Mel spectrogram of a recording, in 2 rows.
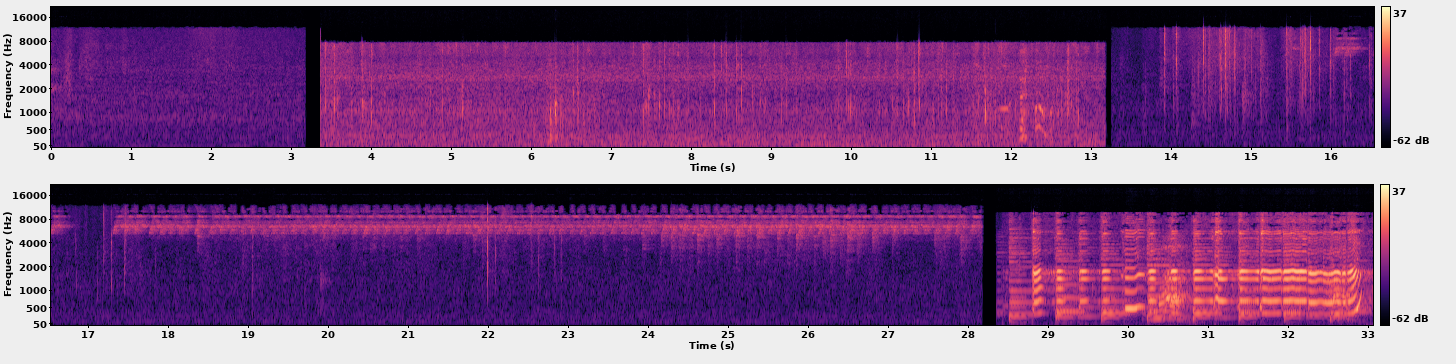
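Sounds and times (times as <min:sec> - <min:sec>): high-pitched insect chirping: 0:17.3 - 0:28.2.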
